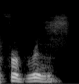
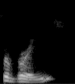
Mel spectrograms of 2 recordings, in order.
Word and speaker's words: Febreze: is the right answer so what about the fabriz it's breeze it's pronounced febreze they have a window with breeze coming through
